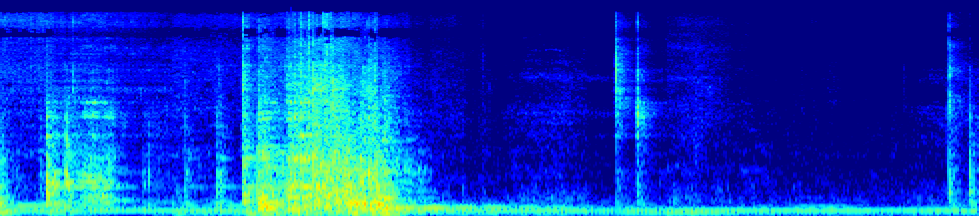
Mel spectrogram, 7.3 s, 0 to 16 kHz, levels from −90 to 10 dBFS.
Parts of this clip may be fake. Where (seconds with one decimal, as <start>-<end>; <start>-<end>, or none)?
0.4-1.3; 4.4-5.0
